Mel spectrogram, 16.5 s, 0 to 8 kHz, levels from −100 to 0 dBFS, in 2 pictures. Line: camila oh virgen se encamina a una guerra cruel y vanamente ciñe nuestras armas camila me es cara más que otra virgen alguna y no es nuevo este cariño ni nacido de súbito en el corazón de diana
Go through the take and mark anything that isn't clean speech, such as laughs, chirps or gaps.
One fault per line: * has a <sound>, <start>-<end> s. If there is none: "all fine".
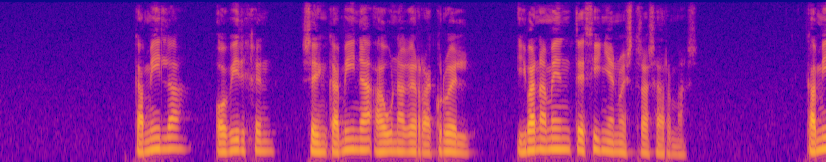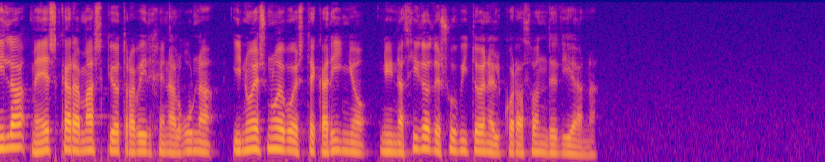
all fine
